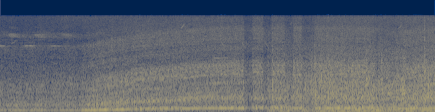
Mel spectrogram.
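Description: A heavy truck engine revs higher.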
